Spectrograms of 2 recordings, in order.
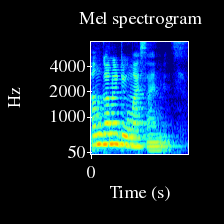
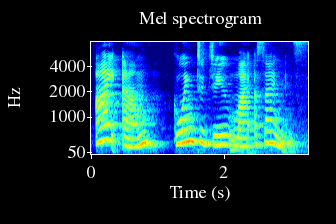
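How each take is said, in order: First: It is contracted to I'm gonna. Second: I am going to is said in full. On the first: "I can say" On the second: "if I have to say"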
